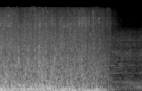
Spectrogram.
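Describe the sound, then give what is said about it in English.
Ground erupting from a magical seismic attack in a fantasy battle: a loud, dense, rumbling roar that holds steady for about a second and a half, then fades away quickly. “As soon as the monster shakes off the electric attack, it is thrown into the air as the ground below its feet erupts from a seismic attack from the Druid.”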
